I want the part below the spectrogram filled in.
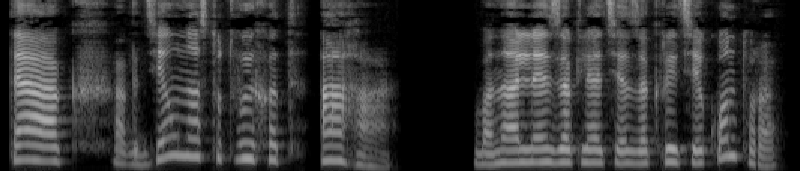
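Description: A woman's voice: medium pitch, normal speed, close to an everyday voice. A woman voicing a sly male archmage who speaks with wry, smirking ease. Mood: breezy.

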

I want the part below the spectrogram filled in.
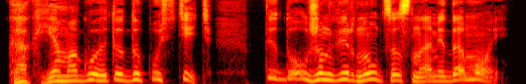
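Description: A man's voice: sits high, brisk, vocal fry, darkish tone, no room sound, studio quality, pitched above the performer's own voice. A man voicing an anxious elderly father who pleads and frets in a storybook reading. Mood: pleading. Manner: pleading, fretful.

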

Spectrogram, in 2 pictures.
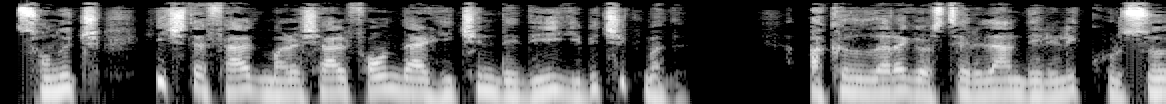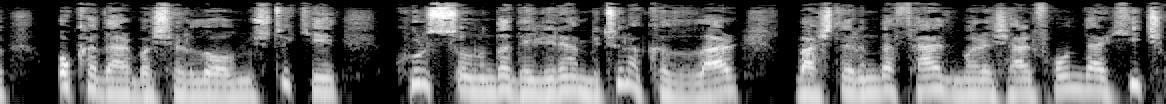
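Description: A man narrating a satirical story as an audiobook, in a steady, measured storytelling manner. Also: on the high side, husky, dry recording, clean studio sound.

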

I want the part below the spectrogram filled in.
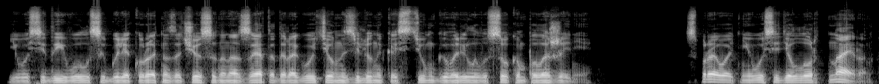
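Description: A man narrating a first-person fantasy audiobook in a steady, measured storytelling manner. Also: low voice.

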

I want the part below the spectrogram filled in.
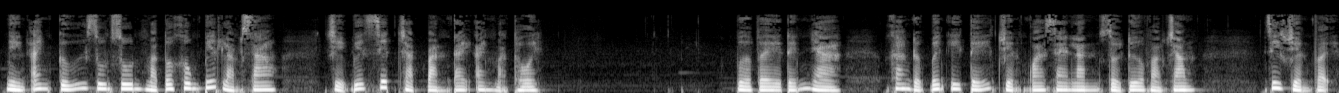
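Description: A story narrator with a mellow, breathy voice reads a dramatic audiobook. The delivery is emotional and tense. The sound is close and dry. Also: mid-range voice, no echo.

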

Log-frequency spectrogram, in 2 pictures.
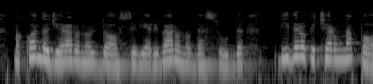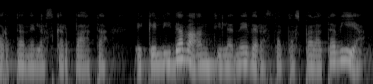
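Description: A woman reading a novel aloud in a measured, even narration. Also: medium pitch, lo-fi sound. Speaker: audiobook reader.

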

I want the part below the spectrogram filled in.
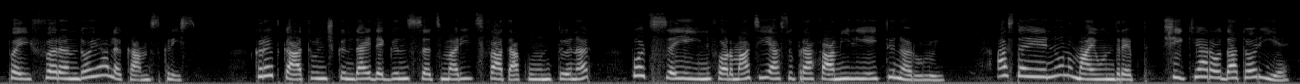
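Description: A woman's voice: high voice, animated, darkish tone, no room sound. A woman reading the part of a middle-aged banker who protests and defends himself, blustering out of fear. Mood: defensive.

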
